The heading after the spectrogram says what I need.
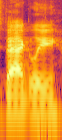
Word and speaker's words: Bagley: So along with Morgan, you'll get some more from Bagley, and it is Bagley.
